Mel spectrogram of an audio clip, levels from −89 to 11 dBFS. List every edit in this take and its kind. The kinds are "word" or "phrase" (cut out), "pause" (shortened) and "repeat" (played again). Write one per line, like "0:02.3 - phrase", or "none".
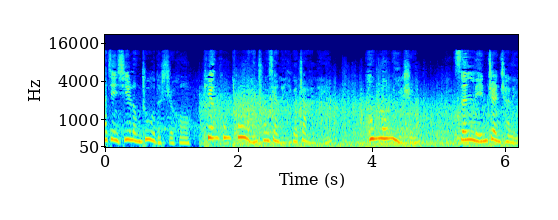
0:01.4 - pause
